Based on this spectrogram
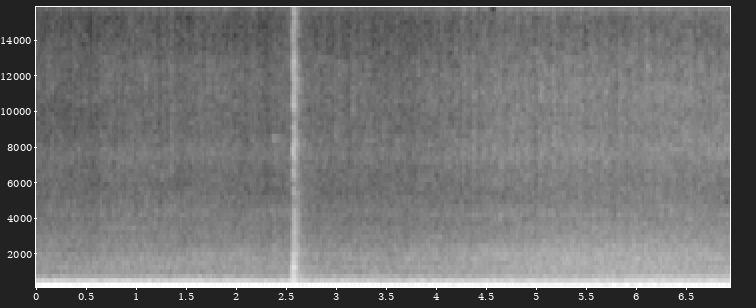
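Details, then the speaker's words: Car with Magnaflow 750 Pro-tuner fuel pump after new #10 PTFE feed line replaced deteriorating rubber line that clogged the cleaned 100-micron filter and caused stalling in reverse: deep, even low rumble, steady beat, no surges; 43 psi rock solid; normal running. "so the pump sounds way better with that new line on clean filter it also runs way better too 43 psi rock solid nice"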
